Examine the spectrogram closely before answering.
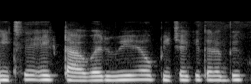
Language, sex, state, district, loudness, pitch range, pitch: Hindi, female, Punjab, Pathankot, -14 LUFS, 195-210 Hz, 205 Hz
